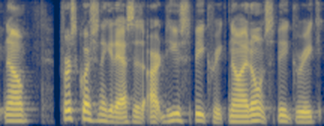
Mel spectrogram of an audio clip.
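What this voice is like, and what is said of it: American Midwestern accent. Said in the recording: “I have an American accent, I live in the Midwest, I live in Michigan, so I have my own accent.”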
